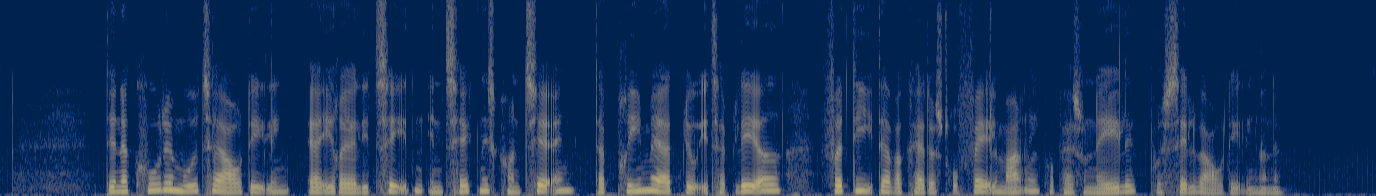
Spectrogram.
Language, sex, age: Danish, female, 38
